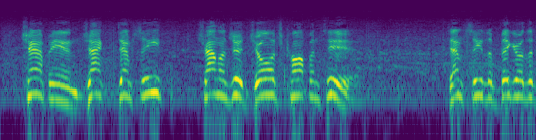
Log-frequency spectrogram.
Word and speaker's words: Carpentier: Jack Dempsey advancing on George Carpentier, or Carpentier, if you prefer the French pronunciation.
